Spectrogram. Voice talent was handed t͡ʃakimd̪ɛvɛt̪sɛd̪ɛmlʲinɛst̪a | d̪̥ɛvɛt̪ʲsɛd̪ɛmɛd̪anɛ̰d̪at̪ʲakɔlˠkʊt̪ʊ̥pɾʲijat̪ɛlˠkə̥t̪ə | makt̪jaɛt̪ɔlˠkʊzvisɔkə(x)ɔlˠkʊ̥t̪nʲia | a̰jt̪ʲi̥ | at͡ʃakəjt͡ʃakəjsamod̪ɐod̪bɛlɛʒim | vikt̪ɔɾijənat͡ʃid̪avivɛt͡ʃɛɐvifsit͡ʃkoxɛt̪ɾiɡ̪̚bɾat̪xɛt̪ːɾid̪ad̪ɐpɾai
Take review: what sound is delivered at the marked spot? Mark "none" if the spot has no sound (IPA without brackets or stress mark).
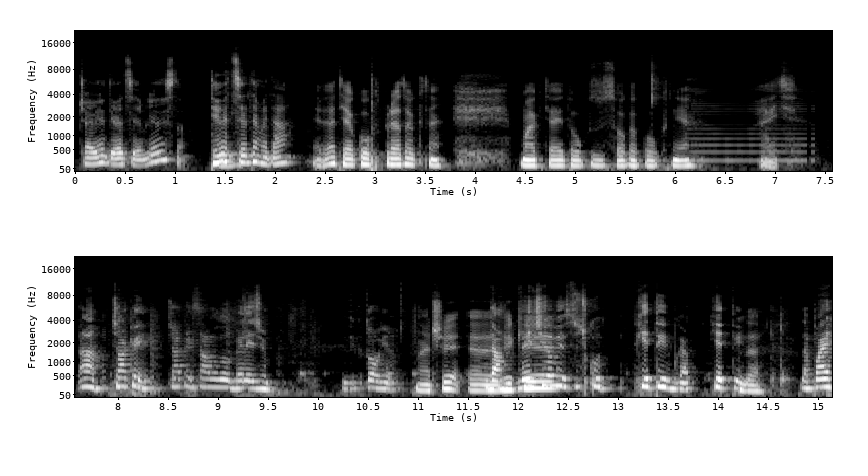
k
